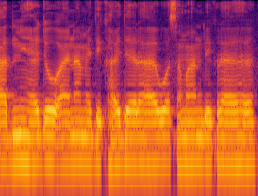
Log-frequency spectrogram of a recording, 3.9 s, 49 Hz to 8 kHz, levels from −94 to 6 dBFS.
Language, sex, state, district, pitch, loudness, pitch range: Hindi, male, Punjab, Pathankot, 110 Hz, -13 LUFS, 110-115 Hz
